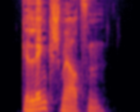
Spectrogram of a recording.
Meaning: plural of Gelenkschmerz
- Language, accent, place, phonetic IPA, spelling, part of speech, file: German, Germany, Berlin, [ɡəˈlɛŋkˌʃmɛʁt͡sn̩], Gelenkschmerzen, noun, De-Gelenkschmerzen.ogg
